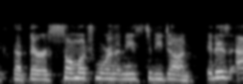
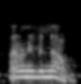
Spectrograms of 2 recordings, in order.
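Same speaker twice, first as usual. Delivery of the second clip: higher and a bit louder, throwing up her hands; exasperated disbelief; 6 semitones higher, 4 dB louder than usual. Real, not acted. Teacher telling her class she has lost track, exasperated. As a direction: pitch it up in baffled disbelief.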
